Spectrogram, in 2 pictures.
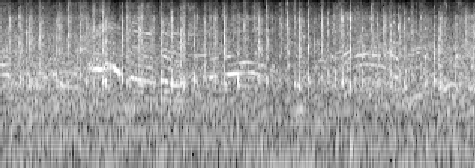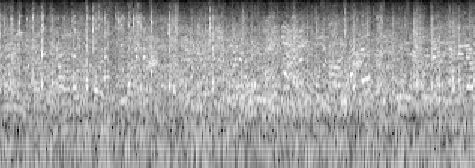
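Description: Horse hooves clop on cobblestones.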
